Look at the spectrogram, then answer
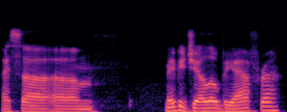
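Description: Here the guest is a middle-aged musician from eastern Massachusetts whose lowish, clear and resonant voice moves slowly. He's relaxed and rambling in this casual interview chat, full of fillers, and the audio lacks room sound with the highs cut off.

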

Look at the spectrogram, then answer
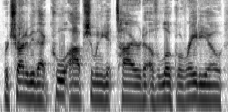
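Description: Man, podcast host, recorded under a blanket, casual chatty delivery, mid-pitched voice. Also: flat delivery, fairly quick. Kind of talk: casual sports podcast chat. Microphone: home microphone under a blanket.

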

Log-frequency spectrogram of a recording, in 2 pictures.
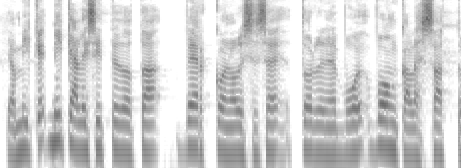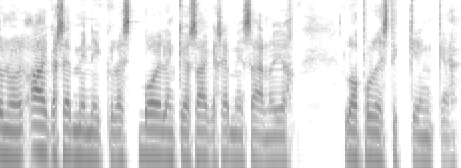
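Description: A man's voice: a little high, steady tone, darkish tone, no echo, clean studio sound. A man co-hosting a casual sports podcast, blunt and prone to stammering restarts. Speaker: podcast co-host.

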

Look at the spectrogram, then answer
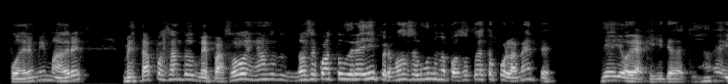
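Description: A man's voice: high voice, a little mellow, dull audio. A man telling a story in a casual interview, full of slang and sound effects. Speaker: podcast guest, prisoner.

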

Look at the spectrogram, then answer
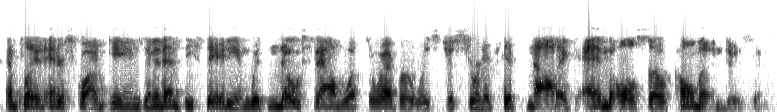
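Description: A man, a baseball broadcaster guest on a podcast, talking in a rambling, animated way with many restarts. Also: fairly low pitch, moderate pace, hardly any pauses. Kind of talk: casual podcast conversation. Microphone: phone or remote call. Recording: tinny phone line.

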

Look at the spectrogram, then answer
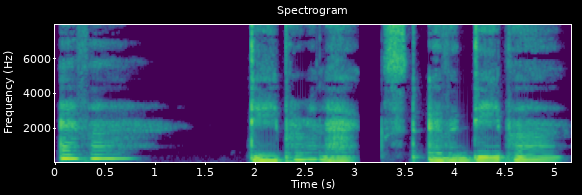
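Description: A woman narrating a guided sleep hypnosis like a sleep story, hushed and soothing, often slipping into whispers, with drawn-out, repeated phrases. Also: deep voice, sing-song, slightly rough. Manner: drawn-out, repetitive phrasing with long pauses.

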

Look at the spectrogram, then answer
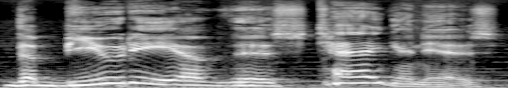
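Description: A man explains things conversationally in an interview. He speaks slowly with very varied intonation, over soft music. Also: on the high side, wildly swooping pitch. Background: faint music.

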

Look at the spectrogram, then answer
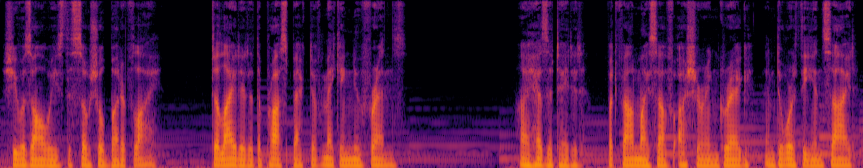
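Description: A man narrates a horror story in the first person, measured and unhurried. His voice sits low and barely moves in pitch, with soft music underneath. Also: level tone.

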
